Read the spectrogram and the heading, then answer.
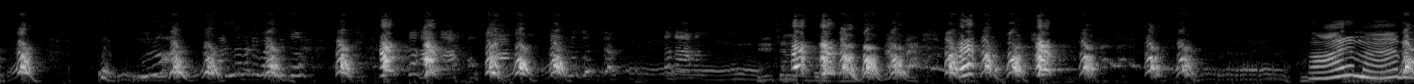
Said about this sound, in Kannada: ಯಾಕೆ ಬೊಗಳುತ್ತ್ಯಾ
